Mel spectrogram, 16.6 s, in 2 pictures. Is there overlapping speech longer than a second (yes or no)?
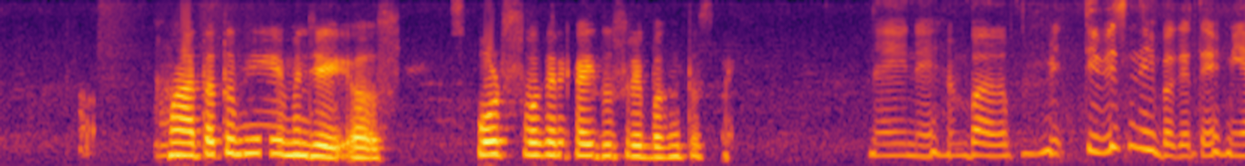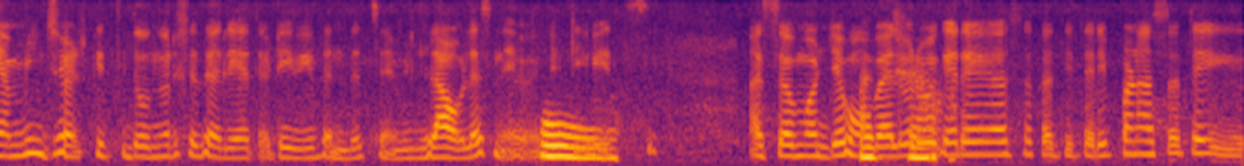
no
